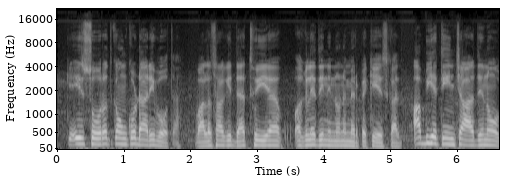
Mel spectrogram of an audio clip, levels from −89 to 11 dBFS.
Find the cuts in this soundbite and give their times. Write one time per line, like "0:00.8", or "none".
0:02.0
0:05.2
